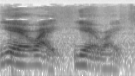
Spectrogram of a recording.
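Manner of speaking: low, soft, disbelieving scoff; dismissive. Acted. Preacher answering a manipulative flatterer, dismissive. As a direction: brush it off under your voice, unconvinced.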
